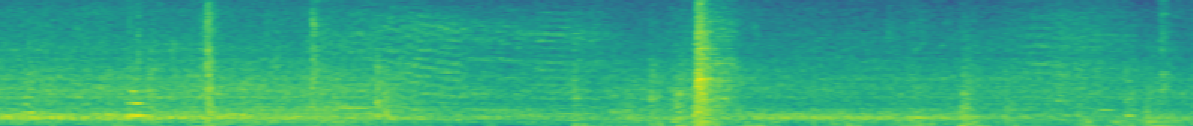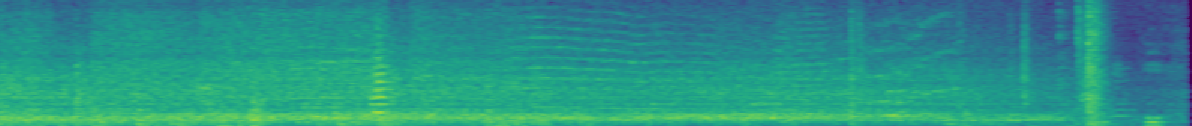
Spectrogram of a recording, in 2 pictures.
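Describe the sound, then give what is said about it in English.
Loud, steady rumble and rattle of a moving train heard in the bumpy gap between two rail cars, with sharp clanks and jolts cutting through the continuous roar. “You lost your balance right between the two cars. Yeah, well, that's the place to lose your balance because it's really bumpy there.”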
